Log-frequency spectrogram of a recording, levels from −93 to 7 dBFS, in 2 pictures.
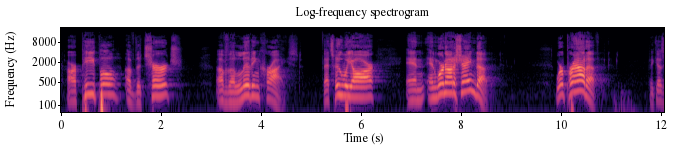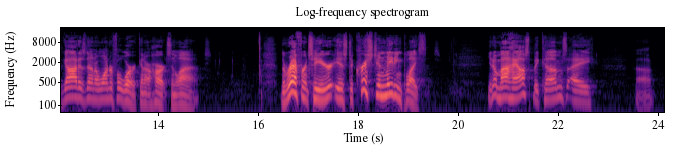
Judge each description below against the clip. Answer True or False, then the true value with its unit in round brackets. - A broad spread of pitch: True (6.7 semitones)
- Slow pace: True (125 wpm)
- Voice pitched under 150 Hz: False (170 Hz)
